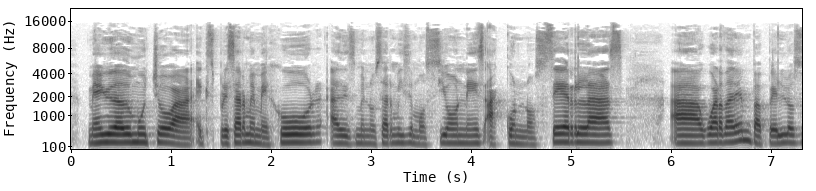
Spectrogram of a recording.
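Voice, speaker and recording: Over a very clean recording with a silent background, a woman talks at a medium pitch and a fairly slow pace. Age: 20s. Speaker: podcast host. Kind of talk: casual monologue. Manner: informal, laughs often.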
